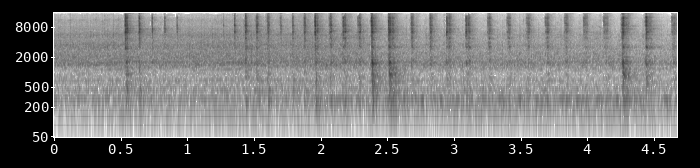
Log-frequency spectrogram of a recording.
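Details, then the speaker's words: Rotary spark gap disc spun slowly on its own motor via a variac as a lathe: sharp regular ticks about five per second as the scraping chisel catches only the high spots of the wobbling disc; disc is out of true. "Now you can hear it missing parts on there. So now all you do is take your chisel in and scrape it away."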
